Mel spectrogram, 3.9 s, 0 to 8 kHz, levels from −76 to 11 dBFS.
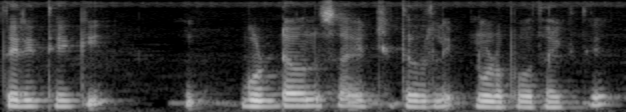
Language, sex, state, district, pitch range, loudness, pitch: Kannada, male, Karnataka, Koppal, 155-205 Hz, -17 LUFS, 165 Hz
